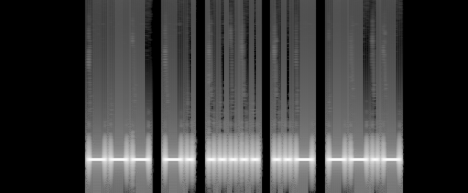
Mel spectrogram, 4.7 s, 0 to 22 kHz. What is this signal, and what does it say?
Morse code, heard as a keyed tone, about 22 wpm, 700 Hz. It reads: ON5UQ
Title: DXCC-100 Call Signs - 5 Characters - 22wpm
